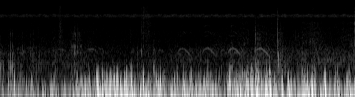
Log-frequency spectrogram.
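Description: Horse being ridden: uneven low thumps and rumble of movement heavy on the microphone, louder from about a second in, with about four short rising-and-falling chirps a little past halfway.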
